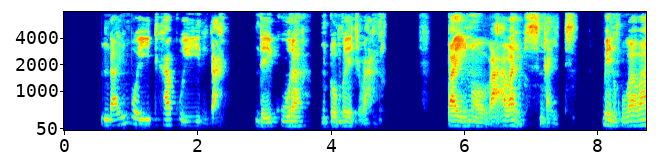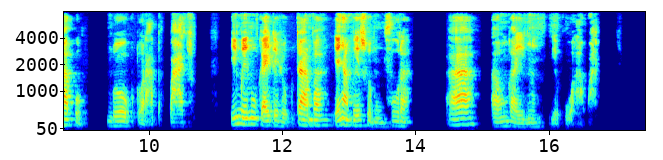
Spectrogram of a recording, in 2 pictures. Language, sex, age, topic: Ndau, female, 36-49, health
